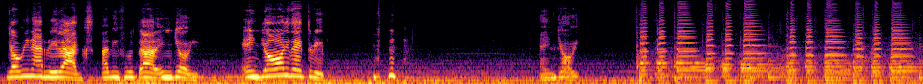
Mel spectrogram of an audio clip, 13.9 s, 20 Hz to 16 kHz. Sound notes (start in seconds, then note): 5.6 chuckles; 9.5 lively music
